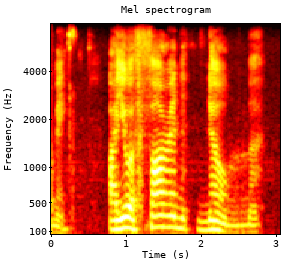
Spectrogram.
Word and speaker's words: gnome: the pointy hat so the g is silent in both of those words foreign and gnome let's go to mr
